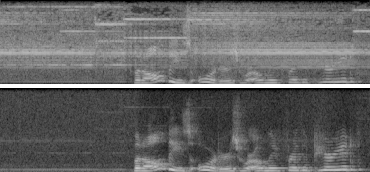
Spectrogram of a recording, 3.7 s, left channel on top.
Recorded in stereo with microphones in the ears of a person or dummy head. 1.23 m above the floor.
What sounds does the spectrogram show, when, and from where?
1.3 s a woman speaking: 30° left (ahead or behind), 0.8 m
